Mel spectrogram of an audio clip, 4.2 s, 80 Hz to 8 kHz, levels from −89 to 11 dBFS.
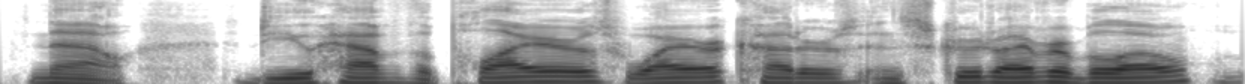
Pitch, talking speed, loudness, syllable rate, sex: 125 Hz, 175 wpm, -15 LUFS, 4.3 syllables/s, male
